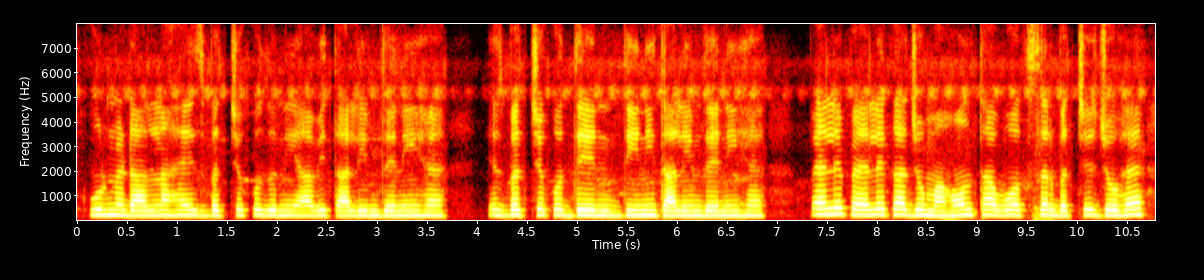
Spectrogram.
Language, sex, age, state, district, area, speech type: Urdu, female, 18-30, Uttar Pradesh, Lucknow, urban, spontaneous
